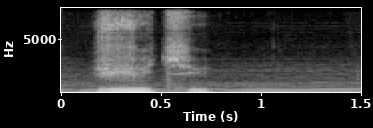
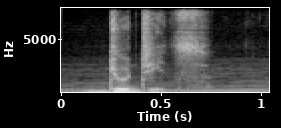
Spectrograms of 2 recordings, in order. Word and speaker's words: Jujitsu: Elles sont dès lors connues sous le nom de Jujutsu, ou plus exactement de Jujitsu, comme cela se prononce en japonais.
